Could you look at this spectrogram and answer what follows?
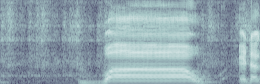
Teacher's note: এটা কিন্তু মুখ ঠোঁটটায় পুরো গোল করতে চেষ্টা করবেন।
